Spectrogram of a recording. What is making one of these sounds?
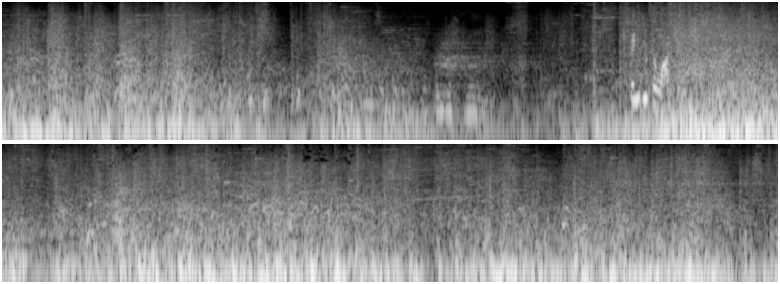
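Game spell effects crackle and boom during a battle.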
